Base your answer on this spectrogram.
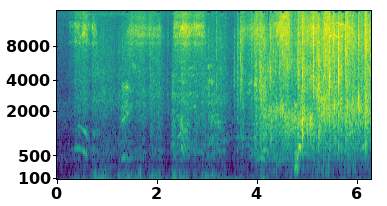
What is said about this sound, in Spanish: Yo no esperaba un aplauso en eso, pero si usted quiere aplaudir, hágalo.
